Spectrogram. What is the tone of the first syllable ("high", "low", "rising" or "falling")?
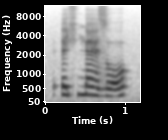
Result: falling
